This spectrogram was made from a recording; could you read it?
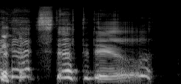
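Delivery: put-on voice crackle. Repeating a played clip's line, imitating a voice crackle. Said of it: "the little voice crackle".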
